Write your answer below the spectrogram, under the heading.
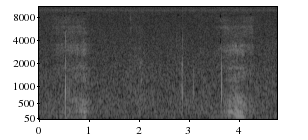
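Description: Two soft, rough snoring breaths with faint snorts over steady room hiss; ordinary snoring during sleep.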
